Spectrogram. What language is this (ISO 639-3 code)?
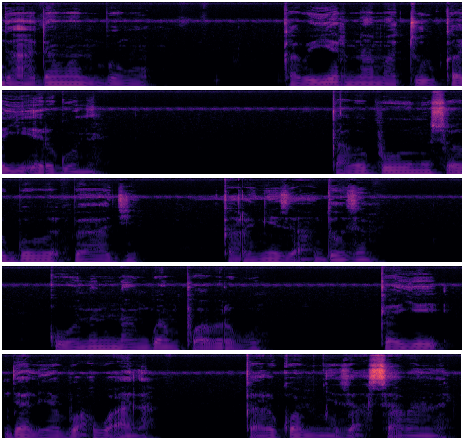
dag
